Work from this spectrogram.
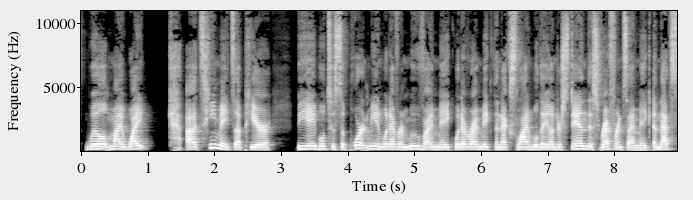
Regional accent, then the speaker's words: Nigeria; I'm a Black woman who is proud to be Black. I'm a Nigerian woman who is proud to be Nigerian.

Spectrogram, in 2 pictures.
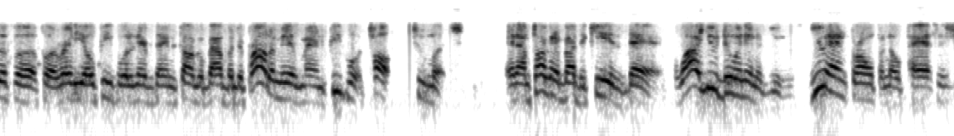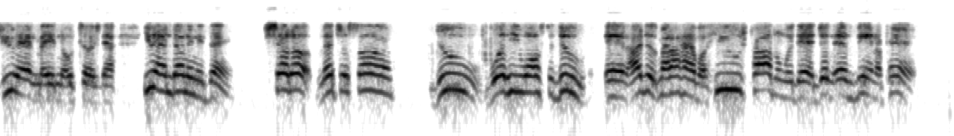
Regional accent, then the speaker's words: Arkansas, United States; And one other thing, Paul, I'm from Arkansas. All right, I'm a big Razorback fan.

